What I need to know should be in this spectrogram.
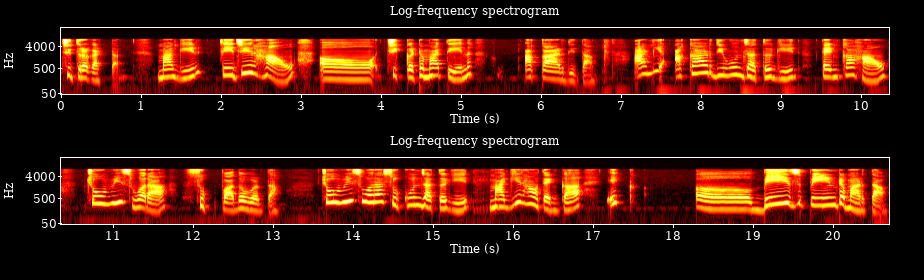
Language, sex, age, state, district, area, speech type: Goan Konkani, female, 18-30, Goa, Salcete, urban, spontaneous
